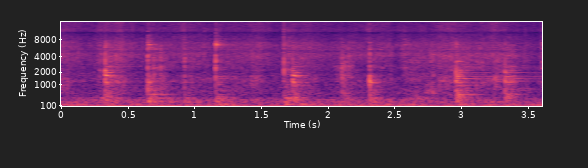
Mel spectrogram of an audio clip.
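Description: Gram flour roasts in a pan for sooji halwa, a soft dry sizzle under a spatula scraping and stirring in regular strokes, close up and fairly quiet.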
